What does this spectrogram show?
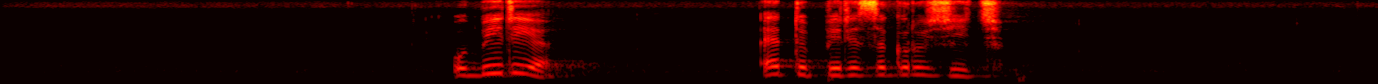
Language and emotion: Russian, neutral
